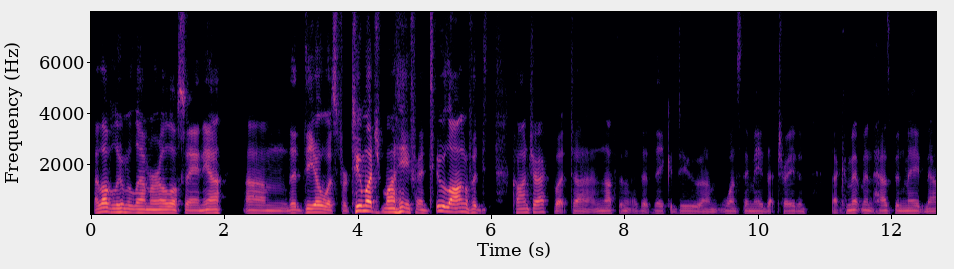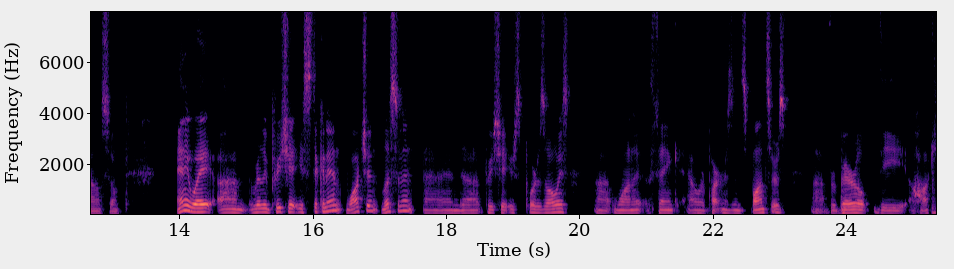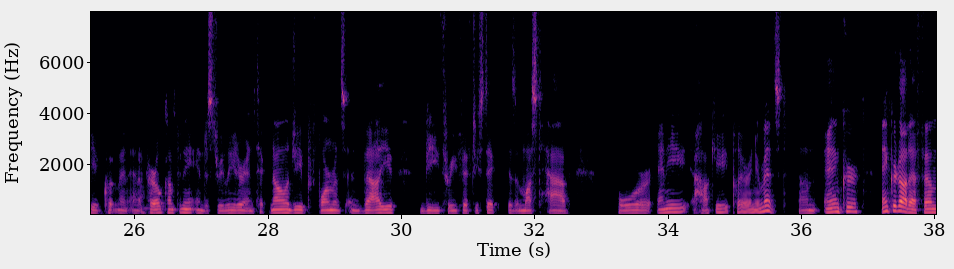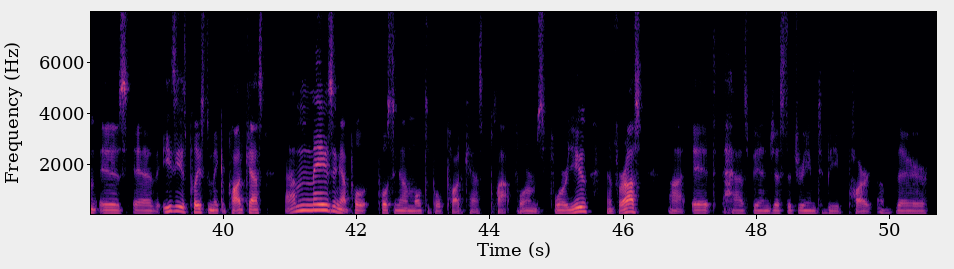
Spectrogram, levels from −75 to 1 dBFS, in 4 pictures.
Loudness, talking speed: -31 LUFS, 155 wpm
